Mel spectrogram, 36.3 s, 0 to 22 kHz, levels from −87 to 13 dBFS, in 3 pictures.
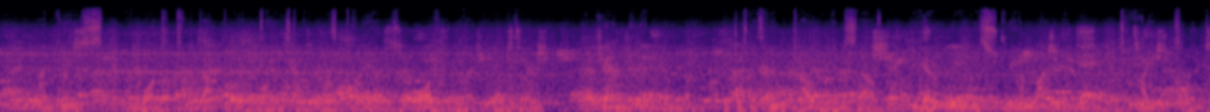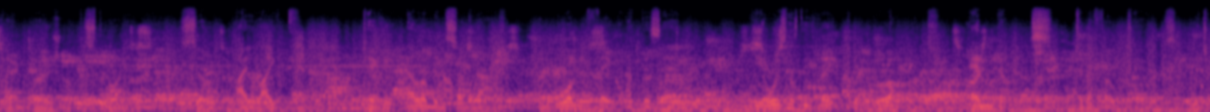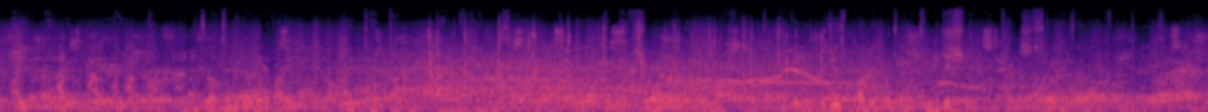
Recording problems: chatter from many people; very loud; throughout; 4 dB above the speech

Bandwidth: 15.5 kHz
